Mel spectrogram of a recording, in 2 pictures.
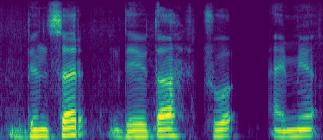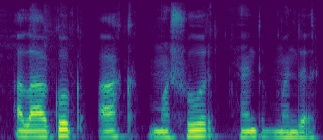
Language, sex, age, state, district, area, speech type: Kashmiri, male, 30-45, Jammu and Kashmir, Anantnag, rural, read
